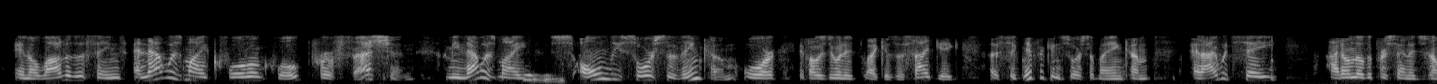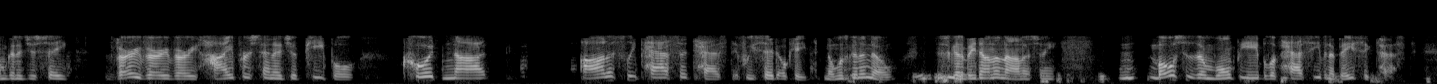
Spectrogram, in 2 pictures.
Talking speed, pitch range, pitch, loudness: 195 wpm, 140-185 Hz, 150 Hz, -27 LUFS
